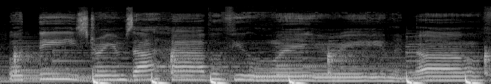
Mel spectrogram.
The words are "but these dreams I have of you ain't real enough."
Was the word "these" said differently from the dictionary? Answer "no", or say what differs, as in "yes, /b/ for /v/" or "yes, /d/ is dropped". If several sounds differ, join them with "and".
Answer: no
